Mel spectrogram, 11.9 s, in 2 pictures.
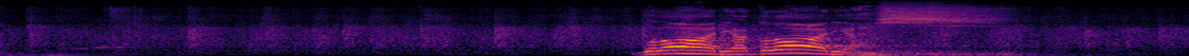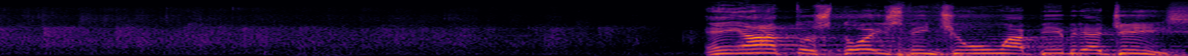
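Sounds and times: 
audience applause: 0.0 - 9.4
speech: 3.2 - 4.8, 9.5 - 11.8.

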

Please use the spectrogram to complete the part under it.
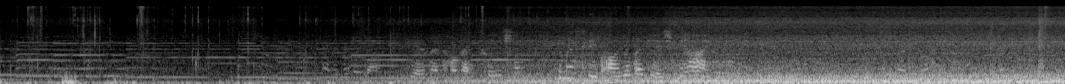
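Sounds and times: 
airplane cabin drone as the aircraft prepares to land: 3.2 - 10.6
speech: 4.5 - 7.6.

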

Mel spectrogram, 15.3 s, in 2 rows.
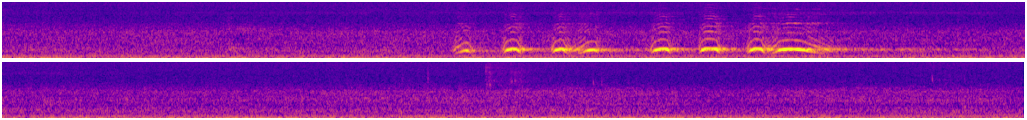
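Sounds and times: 
barred owl hooting: 3.4 - 7.5.

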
